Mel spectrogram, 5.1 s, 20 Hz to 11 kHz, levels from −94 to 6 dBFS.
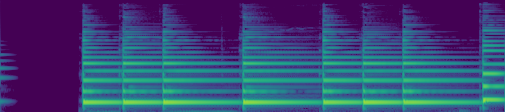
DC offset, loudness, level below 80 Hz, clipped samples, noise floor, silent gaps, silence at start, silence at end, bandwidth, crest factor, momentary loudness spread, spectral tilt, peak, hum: under 0.1%; -20 LUFS; -62 dBFS; under 0.1%; under -90 dBFS; none; 0.85 s; 0 s; 5.4 kHz; 14 dB; 7 LU; -5.5 dB/octave; -4 dBFS; none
